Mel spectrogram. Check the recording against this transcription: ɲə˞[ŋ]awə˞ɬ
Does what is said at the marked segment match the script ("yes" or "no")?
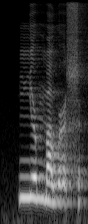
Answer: no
